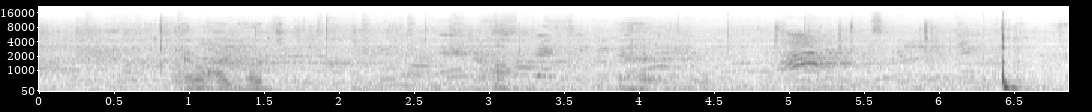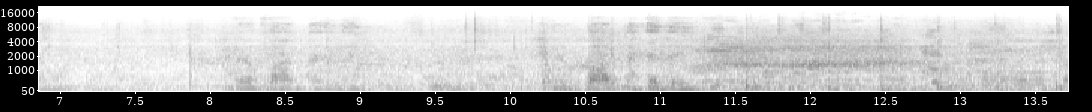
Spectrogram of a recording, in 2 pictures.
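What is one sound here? Children laugh loudly nearby.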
